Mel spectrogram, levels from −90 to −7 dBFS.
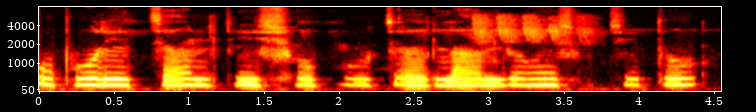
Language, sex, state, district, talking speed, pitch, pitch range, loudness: Bengali, female, West Bengal, Cooch Behar, 90 wpm, 220 Hz, 135-225 Hz, -17 LUFS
